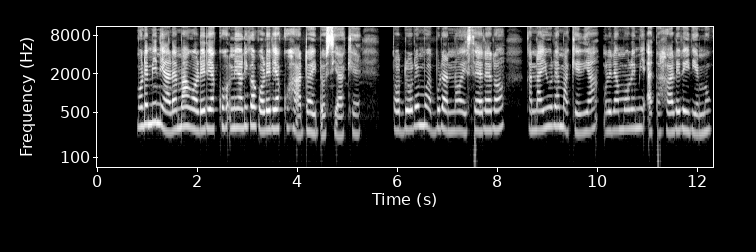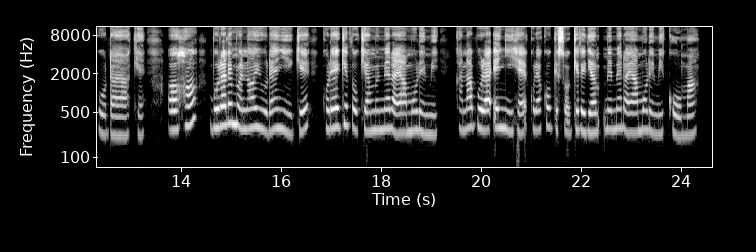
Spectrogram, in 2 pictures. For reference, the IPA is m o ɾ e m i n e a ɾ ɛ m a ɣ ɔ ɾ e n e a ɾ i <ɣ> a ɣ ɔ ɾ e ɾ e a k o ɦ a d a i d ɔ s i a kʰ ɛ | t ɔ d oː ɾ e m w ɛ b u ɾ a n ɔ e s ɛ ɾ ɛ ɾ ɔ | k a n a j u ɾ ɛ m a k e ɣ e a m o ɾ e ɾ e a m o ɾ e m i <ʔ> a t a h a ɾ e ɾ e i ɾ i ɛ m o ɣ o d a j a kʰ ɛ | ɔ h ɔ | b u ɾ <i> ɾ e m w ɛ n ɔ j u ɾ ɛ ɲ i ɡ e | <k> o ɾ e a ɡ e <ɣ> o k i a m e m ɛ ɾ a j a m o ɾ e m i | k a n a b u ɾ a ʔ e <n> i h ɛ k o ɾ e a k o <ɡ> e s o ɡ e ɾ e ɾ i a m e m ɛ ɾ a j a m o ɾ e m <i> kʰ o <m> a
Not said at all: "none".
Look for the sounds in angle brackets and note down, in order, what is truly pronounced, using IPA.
ɣ, ʔ, a, k, ð, ɲ, ɡ, i, m

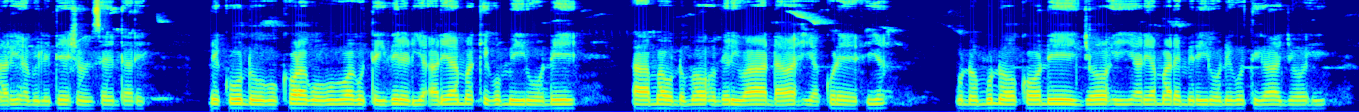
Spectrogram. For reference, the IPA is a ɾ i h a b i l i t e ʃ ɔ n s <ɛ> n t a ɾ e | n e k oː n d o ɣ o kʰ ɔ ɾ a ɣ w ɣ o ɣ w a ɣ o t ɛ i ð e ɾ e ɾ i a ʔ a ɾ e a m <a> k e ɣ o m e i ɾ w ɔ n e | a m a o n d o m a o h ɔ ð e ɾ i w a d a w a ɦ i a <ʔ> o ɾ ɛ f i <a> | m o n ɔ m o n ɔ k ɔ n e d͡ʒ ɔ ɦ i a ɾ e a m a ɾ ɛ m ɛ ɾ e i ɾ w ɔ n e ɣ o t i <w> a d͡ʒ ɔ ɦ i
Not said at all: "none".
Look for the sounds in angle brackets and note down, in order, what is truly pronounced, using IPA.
ɛ, a, k, a, ɣ

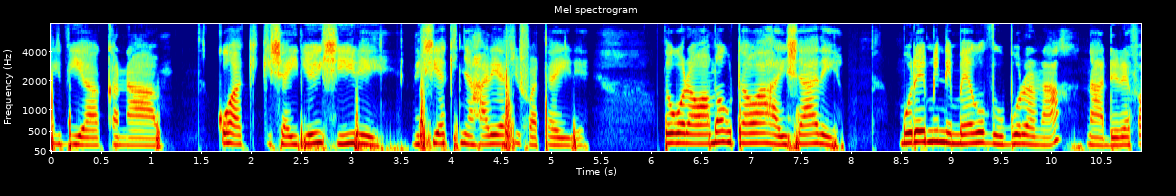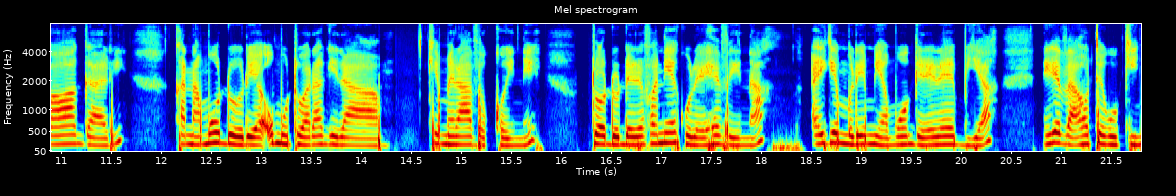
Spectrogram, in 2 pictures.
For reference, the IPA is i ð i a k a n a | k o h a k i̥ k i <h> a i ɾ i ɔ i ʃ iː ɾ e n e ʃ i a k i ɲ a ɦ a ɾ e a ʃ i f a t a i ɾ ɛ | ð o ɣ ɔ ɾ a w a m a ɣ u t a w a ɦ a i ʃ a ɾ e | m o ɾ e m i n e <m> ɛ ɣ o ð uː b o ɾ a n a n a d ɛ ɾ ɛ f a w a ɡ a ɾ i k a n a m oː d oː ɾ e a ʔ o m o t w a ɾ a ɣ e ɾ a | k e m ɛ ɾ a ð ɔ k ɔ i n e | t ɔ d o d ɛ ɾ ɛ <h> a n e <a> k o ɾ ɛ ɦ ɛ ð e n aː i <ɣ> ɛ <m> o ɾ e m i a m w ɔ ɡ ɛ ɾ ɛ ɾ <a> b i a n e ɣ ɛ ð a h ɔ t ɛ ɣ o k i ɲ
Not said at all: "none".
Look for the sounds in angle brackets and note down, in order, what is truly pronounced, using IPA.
ʃ, m, f, ɛ, ɣ, m, ɛ

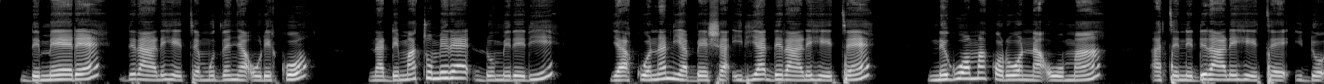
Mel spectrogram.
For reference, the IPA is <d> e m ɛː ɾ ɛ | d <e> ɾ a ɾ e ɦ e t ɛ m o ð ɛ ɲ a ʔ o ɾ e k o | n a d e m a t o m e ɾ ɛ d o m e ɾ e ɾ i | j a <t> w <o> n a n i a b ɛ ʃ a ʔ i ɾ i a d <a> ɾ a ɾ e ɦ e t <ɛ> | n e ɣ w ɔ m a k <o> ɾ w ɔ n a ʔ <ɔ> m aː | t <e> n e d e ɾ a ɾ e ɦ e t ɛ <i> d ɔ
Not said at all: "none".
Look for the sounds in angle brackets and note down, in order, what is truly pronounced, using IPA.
d, e, k, ɔ, e, ɛ, ɔ, o, e, i

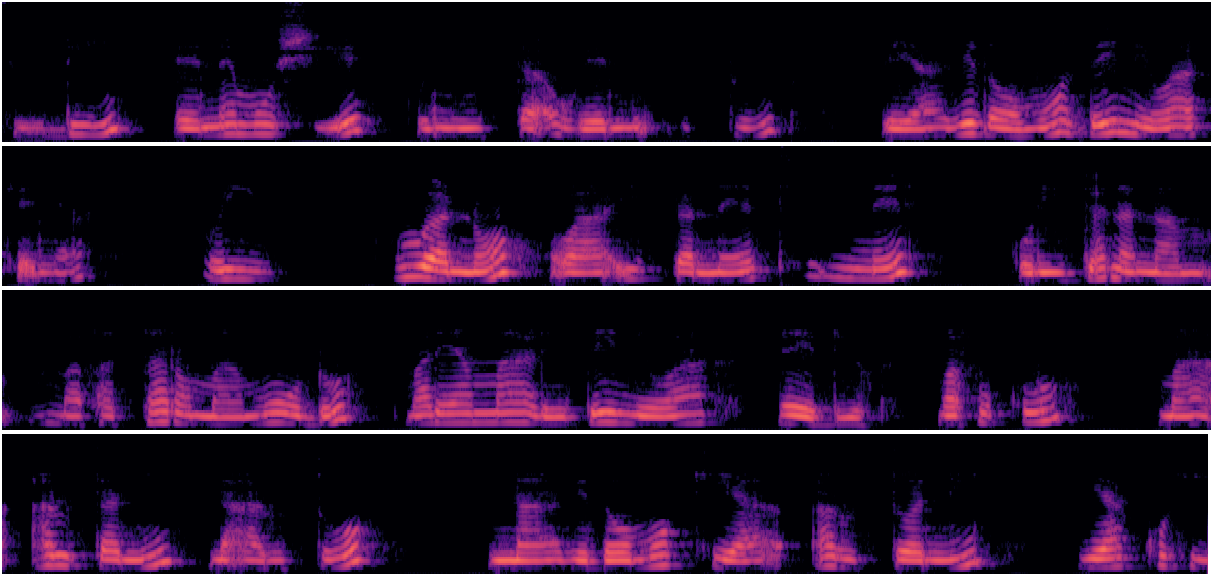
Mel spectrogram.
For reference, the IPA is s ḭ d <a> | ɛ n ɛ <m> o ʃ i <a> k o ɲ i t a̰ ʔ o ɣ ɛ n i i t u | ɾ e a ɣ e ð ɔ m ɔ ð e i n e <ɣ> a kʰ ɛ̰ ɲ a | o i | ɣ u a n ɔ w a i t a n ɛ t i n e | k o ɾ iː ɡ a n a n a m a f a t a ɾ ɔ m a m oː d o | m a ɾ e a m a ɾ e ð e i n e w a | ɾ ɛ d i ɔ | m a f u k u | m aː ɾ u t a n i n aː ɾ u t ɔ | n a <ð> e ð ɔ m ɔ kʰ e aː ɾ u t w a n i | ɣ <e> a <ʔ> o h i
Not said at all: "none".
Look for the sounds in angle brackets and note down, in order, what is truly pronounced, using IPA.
i, m, e, w, ɣ, e, k

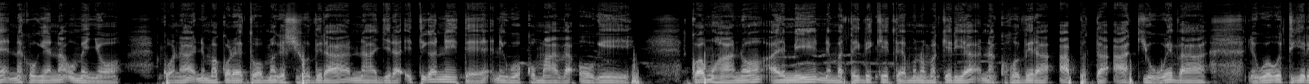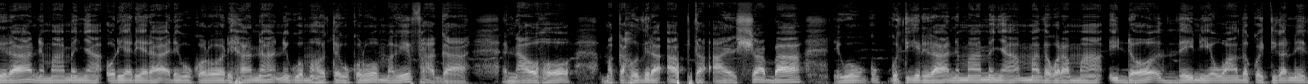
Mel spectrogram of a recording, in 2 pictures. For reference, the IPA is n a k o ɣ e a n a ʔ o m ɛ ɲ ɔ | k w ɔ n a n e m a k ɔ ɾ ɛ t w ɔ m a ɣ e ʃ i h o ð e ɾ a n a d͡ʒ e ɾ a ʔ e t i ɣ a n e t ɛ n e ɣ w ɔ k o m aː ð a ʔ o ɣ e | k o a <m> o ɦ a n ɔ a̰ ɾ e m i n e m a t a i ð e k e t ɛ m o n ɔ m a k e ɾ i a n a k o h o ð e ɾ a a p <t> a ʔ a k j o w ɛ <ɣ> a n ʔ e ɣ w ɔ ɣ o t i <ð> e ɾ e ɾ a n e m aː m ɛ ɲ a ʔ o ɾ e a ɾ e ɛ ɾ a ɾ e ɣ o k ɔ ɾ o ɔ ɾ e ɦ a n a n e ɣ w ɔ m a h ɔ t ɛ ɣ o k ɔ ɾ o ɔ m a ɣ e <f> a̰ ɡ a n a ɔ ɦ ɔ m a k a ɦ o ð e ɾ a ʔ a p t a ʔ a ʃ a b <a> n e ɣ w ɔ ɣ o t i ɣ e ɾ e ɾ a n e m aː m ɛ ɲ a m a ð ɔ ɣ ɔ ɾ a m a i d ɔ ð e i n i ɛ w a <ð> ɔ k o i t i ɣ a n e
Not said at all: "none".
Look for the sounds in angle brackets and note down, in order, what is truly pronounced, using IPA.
m, t, ð, ɣ, f, a, ð

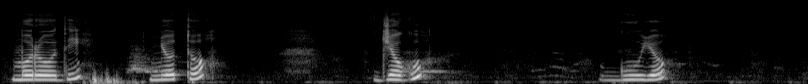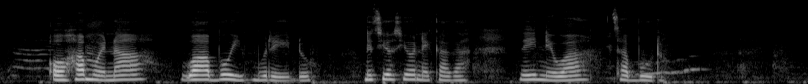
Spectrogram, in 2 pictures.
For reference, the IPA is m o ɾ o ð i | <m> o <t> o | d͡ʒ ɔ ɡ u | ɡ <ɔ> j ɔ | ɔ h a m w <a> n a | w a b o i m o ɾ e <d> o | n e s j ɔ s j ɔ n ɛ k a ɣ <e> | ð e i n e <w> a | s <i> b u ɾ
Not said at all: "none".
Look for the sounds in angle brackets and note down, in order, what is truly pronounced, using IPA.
ɲ, t, u, ɛ, d, a, w, a

